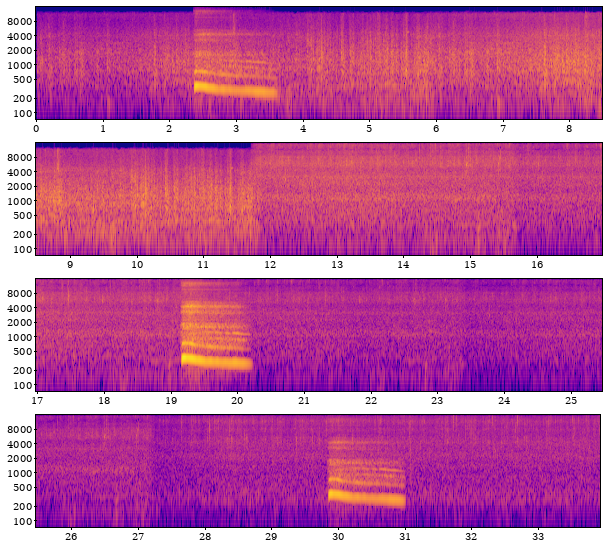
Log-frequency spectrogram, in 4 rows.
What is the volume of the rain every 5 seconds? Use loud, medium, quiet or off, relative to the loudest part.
medium, loud, loud, medium, quiet, quiet, quiet.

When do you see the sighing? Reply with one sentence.
The sighing can be heard from 2.4 to 3.6 s, from 19.1 to 20.2 s and from 29.8 to 31.0 s.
